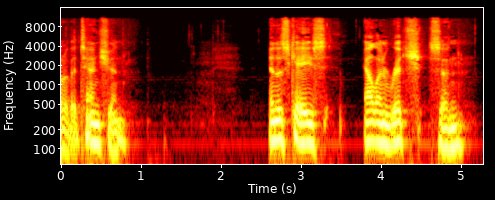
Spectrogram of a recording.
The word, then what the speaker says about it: Alan Ritchson: In this case, Alan Ritchson. How do you say it? Ritchson.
